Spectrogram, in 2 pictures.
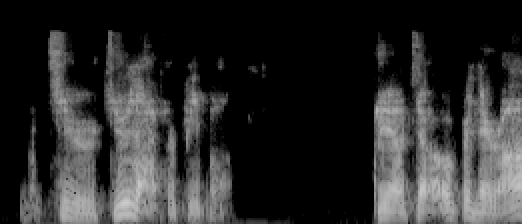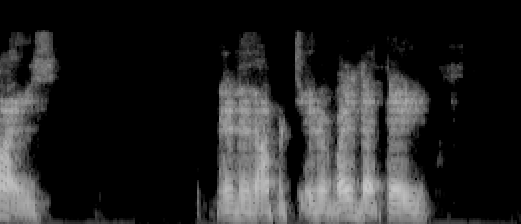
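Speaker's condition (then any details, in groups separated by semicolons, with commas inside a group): Muscular dystrophy; congenital, wheelchair user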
